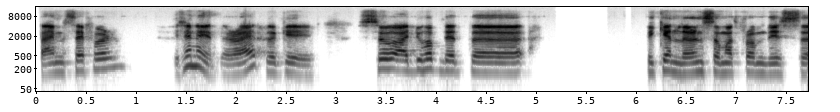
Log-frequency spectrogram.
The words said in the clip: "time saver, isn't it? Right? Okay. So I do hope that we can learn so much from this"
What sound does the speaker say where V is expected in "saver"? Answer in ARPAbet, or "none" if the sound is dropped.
F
